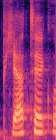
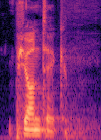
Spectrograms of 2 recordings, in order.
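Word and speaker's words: Piątek: Ähm, und vorne drin Piatek oder Piontek, wie wird er ausgesprochen? Da bin ich mir bis heute sehr unsicher, weißt du es? Piontek. Piontek, ne? Ist mir nämlich mhm, auch am Wochenende schon. – dann, weil ich immer die ganze Zeit Piatek gesagt habe, aber scheinbar spricht man dann äh, dieses komische A, was da angezeigt wird, etwas anders aus.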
